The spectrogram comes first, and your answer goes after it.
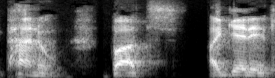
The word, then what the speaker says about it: Panu: So my name is pronounced Panu. Panu. Okay, that makes more sense. Like not. I was thinking like Pan, and I'm like, well, it's probably not.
